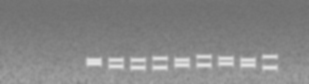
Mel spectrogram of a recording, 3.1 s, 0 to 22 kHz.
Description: DTMF, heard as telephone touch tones, dialled by machine, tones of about 140 ms. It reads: *41279073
